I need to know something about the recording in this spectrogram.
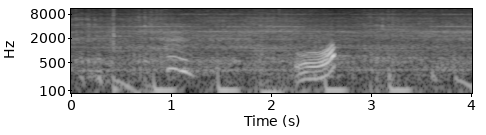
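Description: Electric hand mixer running, its beaters whisking butter and sugar in a stainless steel bowl, over background music with a steady low beat.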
